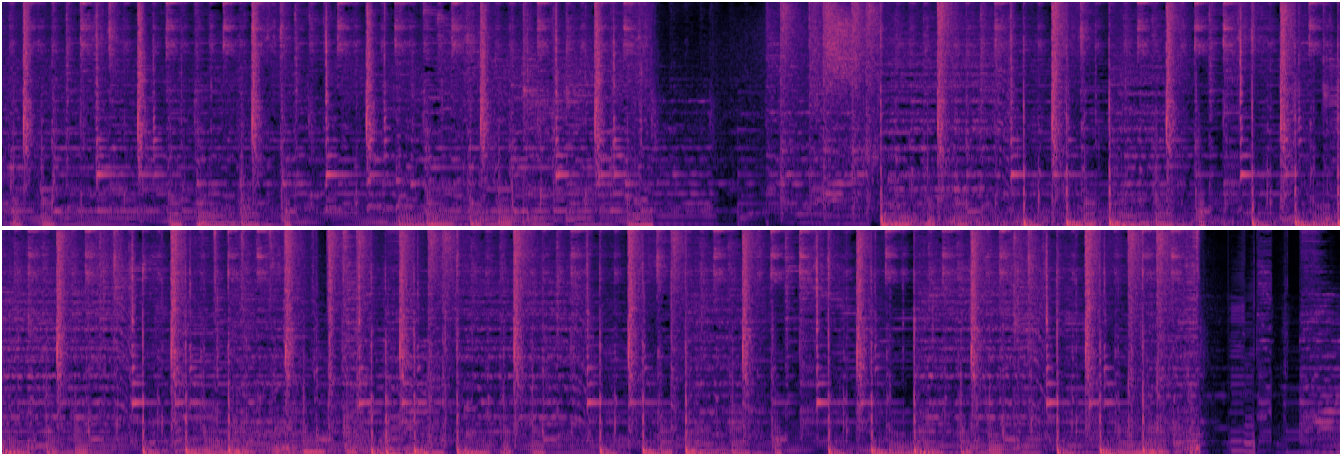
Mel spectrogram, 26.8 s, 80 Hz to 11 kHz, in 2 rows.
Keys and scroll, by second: 3.5 BackSpace, 3.7 KP_3, 11.7 BackSpace, 12.0 KP_Subtract, 12.6 KP_6.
